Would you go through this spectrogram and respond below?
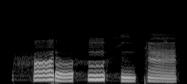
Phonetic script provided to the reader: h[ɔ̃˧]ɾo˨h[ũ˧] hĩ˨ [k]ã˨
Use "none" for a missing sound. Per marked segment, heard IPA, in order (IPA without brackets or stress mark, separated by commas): ɔ˧, ũ˧, k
